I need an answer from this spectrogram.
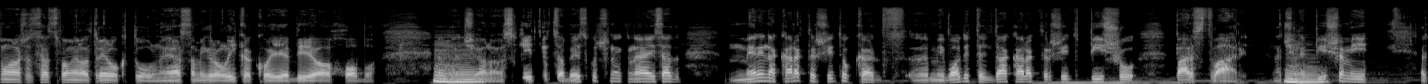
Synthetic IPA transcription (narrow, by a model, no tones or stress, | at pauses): onoʃt̪ose̥sad̪spomeːnulot̪ɾejloɡt̪uːlˠnejaːsamiɡɾaolikakʰo̞jijebio̞xo̞bo̰znaːt͡ʃiono̰skit̪nit̪sabeskut͡ʃnikneisad̪ | meninakaɾak̚t̪eɾʃit̪ukʰad̪miʋo̞d̪it̪eʎd̪aːkaɾak̚t̪eɾʃit̪piːʃupaːɾst̪ʋa̰ːɾḭznaːt͡ʃinepiːʃemi | na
